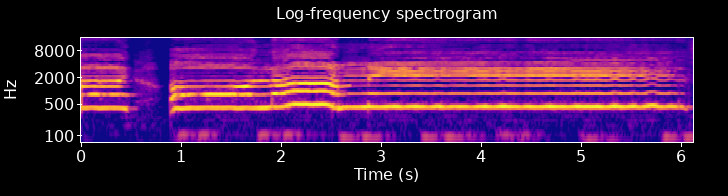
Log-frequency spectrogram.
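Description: A woman singing solo with long held notes. A note breaks off about half a second in, and after a short breath a new note starts, lifts in pitch around two seconds in, then settles and is held steadily for several seconds.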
